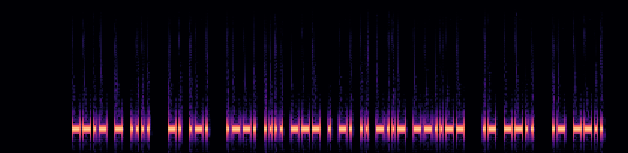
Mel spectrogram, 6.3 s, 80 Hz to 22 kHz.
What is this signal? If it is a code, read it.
Morse code, heard as a keyed tone, about 45 wpm, 700 Hz. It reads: QTH NR PHOENIX, AZ AZ
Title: K1USN SST QSO Practice 45wpm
